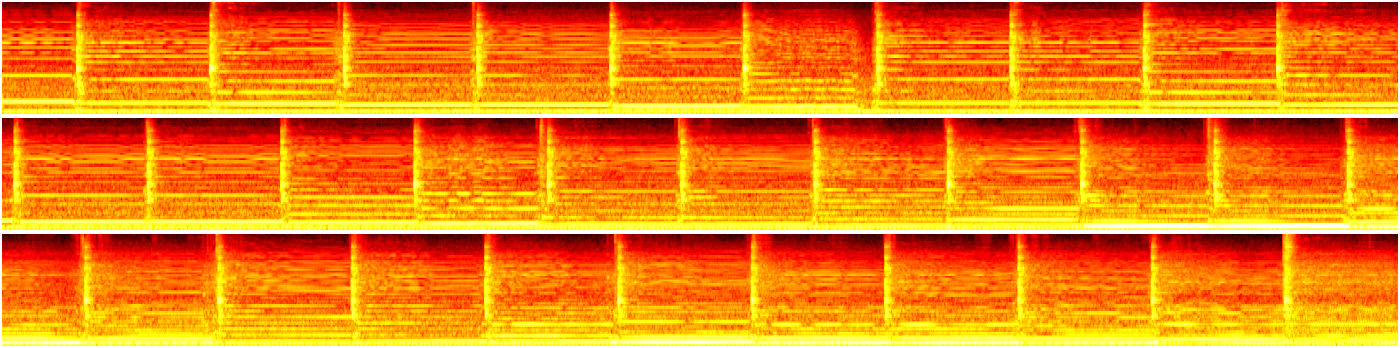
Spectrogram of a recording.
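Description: Electric guitar playing a single-note practice exercise in steady, even notes, one every two-thirds of a second or so, the line stepping down in pitch. A click marks each beat, and the lowest notes, about two-thirds of the way through, are the loudest.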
